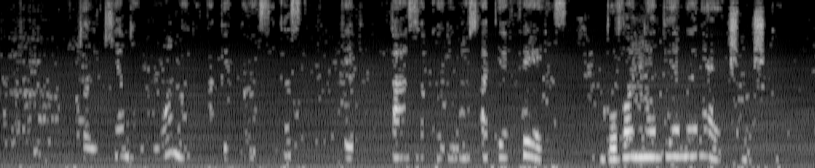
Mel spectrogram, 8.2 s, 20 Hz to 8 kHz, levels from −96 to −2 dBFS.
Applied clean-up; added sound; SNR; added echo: classical method spectral subtraction.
